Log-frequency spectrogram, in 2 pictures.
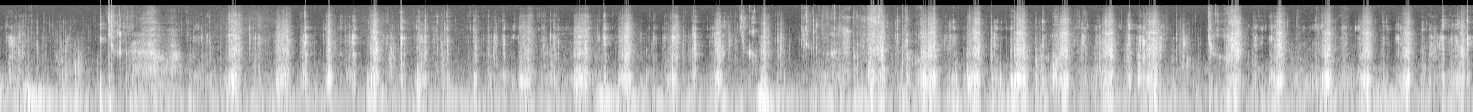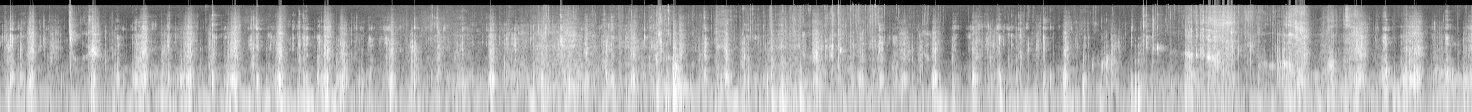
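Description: Close-miked chewing of crunchy pickled radish cubes, a dense run of sharp crunches. Near the end comes a bite into a fried cheese stick.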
